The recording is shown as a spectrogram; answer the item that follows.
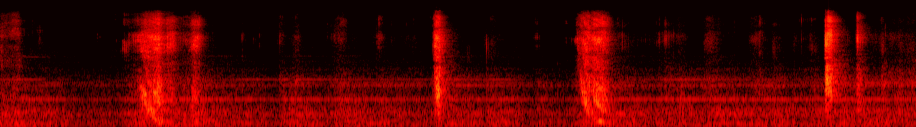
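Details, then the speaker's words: Athletic tape anchors applied to close the ends of elastic tape in a knee taping for a medial collateral ligament (MCL) sprain on an athlete: several short ripping and tearing sounds. "Encore une fois, on va utiliser notre tape athlétique pour venir fermer la fin du tape élastique."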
